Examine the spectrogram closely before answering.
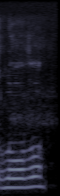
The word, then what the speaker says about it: Louisville: It's pronounced Louisville. Louisville.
